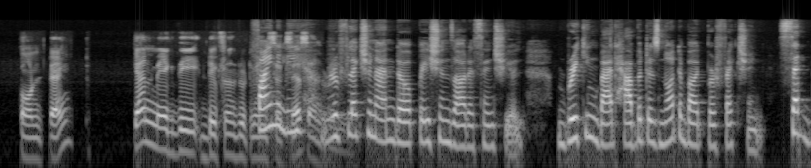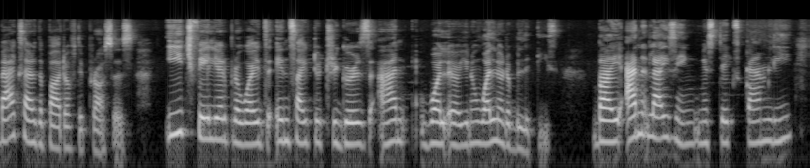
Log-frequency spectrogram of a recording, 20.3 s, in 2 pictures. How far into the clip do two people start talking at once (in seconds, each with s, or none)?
3.2 s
